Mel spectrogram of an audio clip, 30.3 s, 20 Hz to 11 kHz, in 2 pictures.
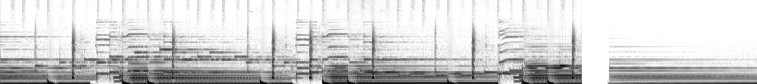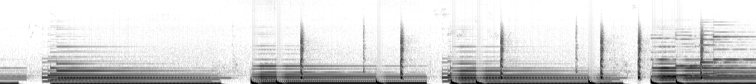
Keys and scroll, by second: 2.9 ctrl+KP_0.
